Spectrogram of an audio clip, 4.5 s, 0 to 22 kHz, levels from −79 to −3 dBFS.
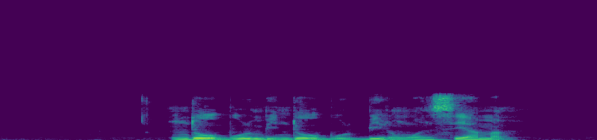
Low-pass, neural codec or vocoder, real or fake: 7.2 kHz; none; real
